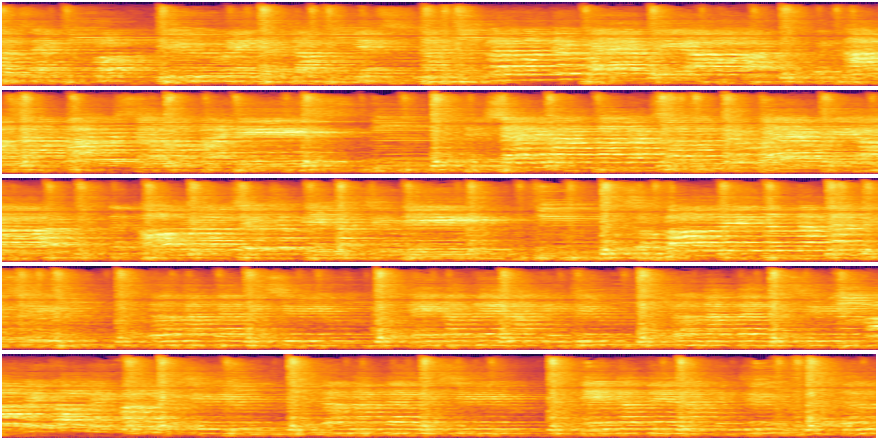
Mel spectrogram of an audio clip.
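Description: Vocal jazz choir singing in close harmony through handheld microphones, several voices moving in parts over a steady, regular beat.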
